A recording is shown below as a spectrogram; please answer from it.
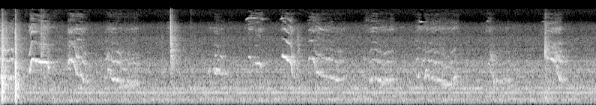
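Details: Puppies attempting stairs for their first time keep up a string of short high whimpers, each dropping in pitch, roughly every second, interrupted by sharp knocks of paws and bodies on steps, with steady indoor hum beneath.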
